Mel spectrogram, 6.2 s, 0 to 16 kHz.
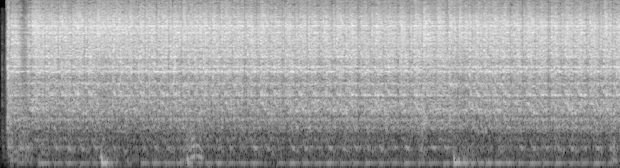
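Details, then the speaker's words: Fuel-injected four-stroke snowmobile, 30 days underwater after breaking through ice, water drained, plugs dried: steady starter cranking with a few isolated pops a second or more apart, never catching; it has spark but won't run. "all right well she's got sparks she popped a little bit so that's better than nothing"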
